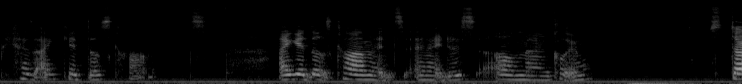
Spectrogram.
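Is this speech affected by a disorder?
Yes: cerebral palsy.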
